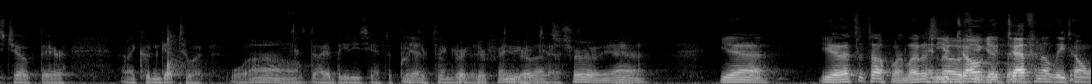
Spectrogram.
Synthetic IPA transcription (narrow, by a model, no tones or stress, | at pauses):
z̥t͡ʃʰoʊk̚ðə˞ | ə̃naɪkʰʊdⁿn̩ɡ̥ɛtʰəɪ̰t̚wa̰ʊzdaɪɨbiɾizjɨhæftɨpʰɹ̥ɪkjə˞ɪ̃ŋɡəɹɪjə˞fɪ̃ŋɡə˞ðæstʰɹ̥ʉjæ | jæ | jæðætsɨtʰʌfwʌ̃nlɛɾʌ̃njnɨoʊɨõʊɨɡɛt̪̚ðɛfənətˡlidõʊ̃n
